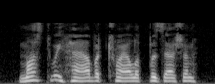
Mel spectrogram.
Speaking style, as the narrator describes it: Leto said, and there was pleading in his voice

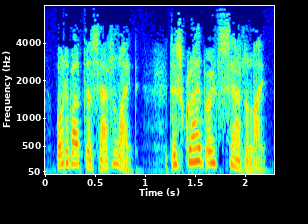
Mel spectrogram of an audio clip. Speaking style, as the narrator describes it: said Pellerat sharply

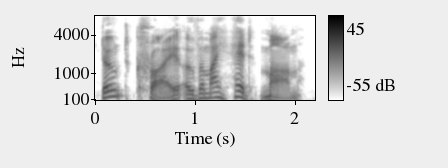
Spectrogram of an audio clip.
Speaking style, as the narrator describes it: I repeated, more irritably than before

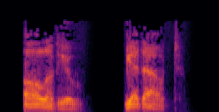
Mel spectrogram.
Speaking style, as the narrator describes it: Namarty said huskily

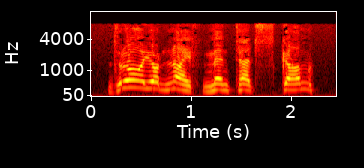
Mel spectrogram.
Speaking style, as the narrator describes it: Stilgar roared

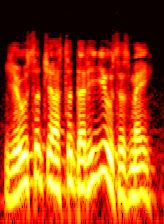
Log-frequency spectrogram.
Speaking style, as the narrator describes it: Mineo said

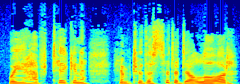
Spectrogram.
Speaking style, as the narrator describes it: A guard Bashar came racing across the plaza to his side, where she reported through panting breaths

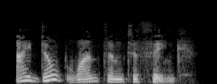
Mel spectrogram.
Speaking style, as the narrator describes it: she said

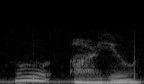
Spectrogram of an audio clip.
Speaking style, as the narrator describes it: Duncan whispered

